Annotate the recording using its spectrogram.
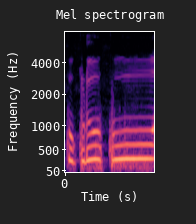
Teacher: मुर्गा जैसे उच्चारण में कुकड़ू कू ऐसे बोलता है, तो लास्ट में ऊ की मात्रा दीर्घांत चलती है, उसे प्लुत स्वर कहते हैं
